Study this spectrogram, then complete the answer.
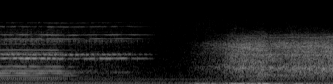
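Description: A telephone bell rings in a 1979 TV commercial aired during a football broadcast, a bright sustained ring lasting about a second and a half that gives way to a burst of hissy noise, with no voices.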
